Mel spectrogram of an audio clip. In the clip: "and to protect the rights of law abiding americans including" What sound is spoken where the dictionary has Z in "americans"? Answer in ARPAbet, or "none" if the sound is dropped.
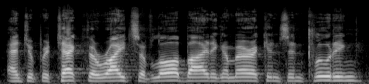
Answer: Z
